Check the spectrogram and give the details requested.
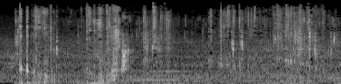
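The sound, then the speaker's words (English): Crunching as someone bites into food that is crunchy and soft and keeps chewing, a run of irregular sharp crackles and wet squishes with no talking. “It's crunchy and soft.”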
